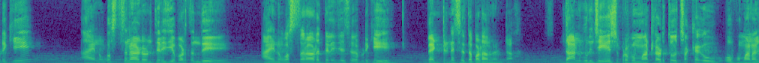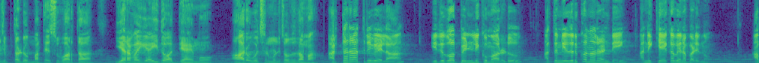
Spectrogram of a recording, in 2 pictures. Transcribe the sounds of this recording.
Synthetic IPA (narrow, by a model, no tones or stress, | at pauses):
ɐpɐʈikiː | aːjɐnɐʋɐst̪ɐnaːɽɐmt̪e̞lijɐd͡ʒɛjɐpɐɽɐt̪und̪i | a̰ːjɐnɐʋɐst̪ɐnaːɽɐnt̪e̞lijɐd͡ʒɛːsɛːɖɐpːɐʈiki | beɳʈɐnesɪd̪ʱːɐpɐɽaːlɐɳʈa̰ː | d̪aːniɡuɾiɲt͡ʃije̞ːsupɾɐbʱumːaːʈlaːɽut̪ut͡ʃɐkːɐɡaːupɐmaːnɐnit͡ʃep̚ut̪aːɽumɐt̪eːsuʋaːɾt̪ɐ | ɪɾɐʋɐjɐjd̪oɐd̪ʱjaːjɐmuaːɾuʋɐt͡ʃːinɐmɐɳɖit͡ʃɐd̪ud̪ɐmaːɐɾd̪ʱɐɾaːt̪ɾiʋɛːɭɐ | id̪iɡo̞ːpe̞ɳlikumaːɾuɽu | ɐt̪ɐnːied̪uɾkɔnːɐɾɐɳɖiɐnikɛːkɐʋinɐbɐɽinṵ | ɐ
